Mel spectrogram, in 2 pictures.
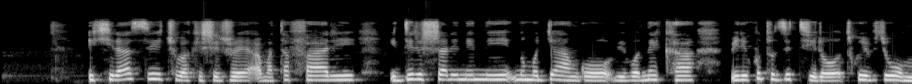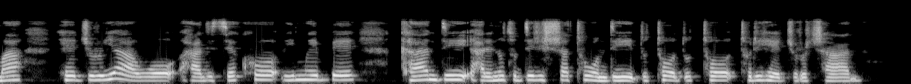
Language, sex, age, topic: Rundi, female, 36-49, education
